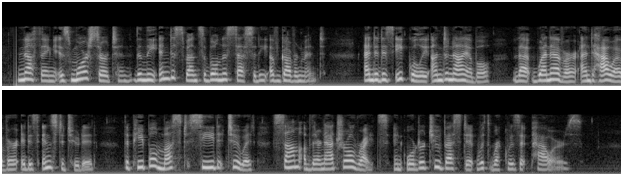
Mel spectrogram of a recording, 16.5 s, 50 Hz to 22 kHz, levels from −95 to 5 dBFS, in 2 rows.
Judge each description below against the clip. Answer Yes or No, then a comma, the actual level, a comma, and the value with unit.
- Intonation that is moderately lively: Yes, average, 3.6 semitones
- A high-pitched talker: Yes, high, 240 Hz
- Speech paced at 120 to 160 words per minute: Yes, average, 150 wpm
